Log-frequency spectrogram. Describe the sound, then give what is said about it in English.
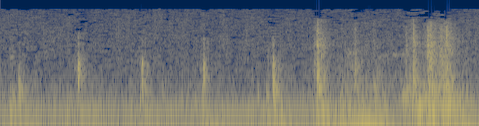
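A few evenly spaced soft knocks or steps, then a louder cluster of clicks and rattles as a front door's latch is worked and the door swings open. No one speaks. “Oh, dear, I have to answer the door.”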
